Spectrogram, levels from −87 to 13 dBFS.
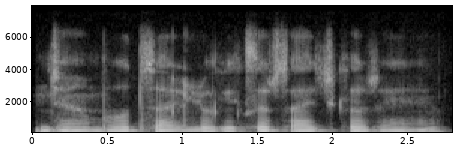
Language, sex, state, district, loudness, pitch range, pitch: Hindi, male, Jharkhand, Deoghar, -16 LUFS, 100-105 Hz, 100 Hz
